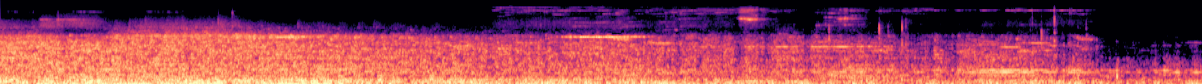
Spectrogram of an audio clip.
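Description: Steady noise of road traffic, with a heavier low rumble over the first three seconds or so that then fades, the overall level easing off toward the end.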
